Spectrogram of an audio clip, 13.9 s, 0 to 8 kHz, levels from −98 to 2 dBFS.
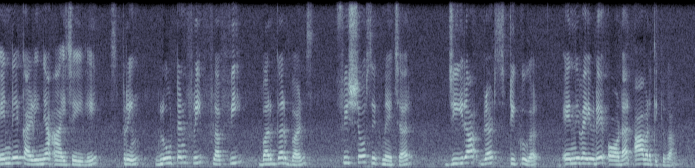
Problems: constant background noise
